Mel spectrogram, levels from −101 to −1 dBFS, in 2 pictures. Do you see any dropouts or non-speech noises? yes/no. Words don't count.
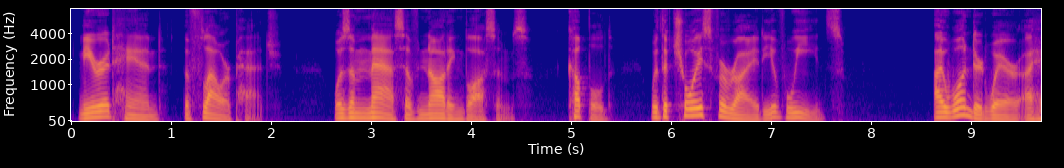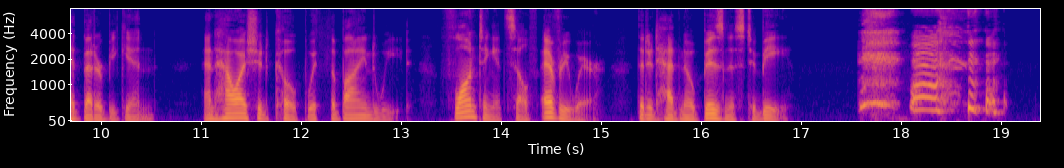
yes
